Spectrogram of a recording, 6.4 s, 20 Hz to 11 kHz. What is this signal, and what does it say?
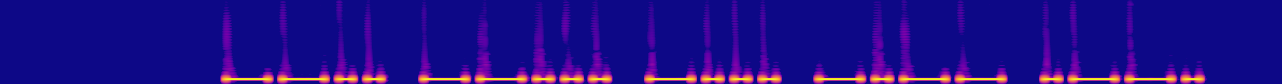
Morse code, heard as a keyed tone, about 17 wpm, 700 Hz. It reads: Z7BYP
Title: Code Groups - 5 Letter:Numbers - 17wpm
